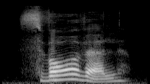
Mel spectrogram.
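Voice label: "svavel", Swedish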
